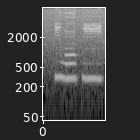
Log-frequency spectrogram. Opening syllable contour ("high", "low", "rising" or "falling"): high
